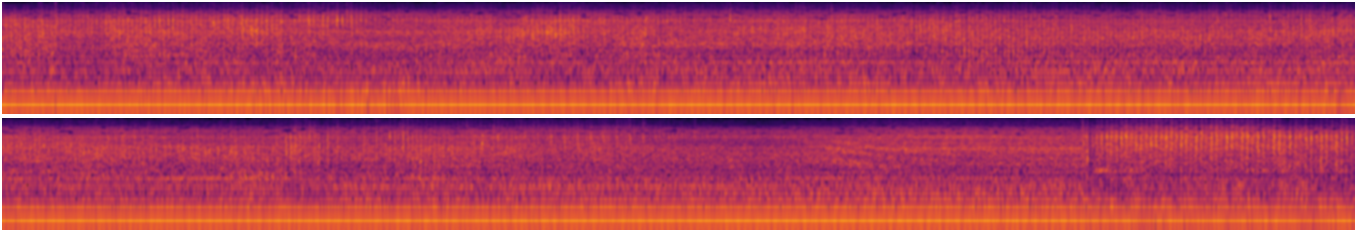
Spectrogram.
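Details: Stump grinder's first job after a motor rebuild, grinding a backyard willow stump: deep, steady drone holds speed with no bogging, knocking or surging; engine pulls the load cleanly. Oil on the heat shield cover later burnt off.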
